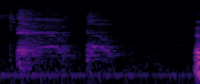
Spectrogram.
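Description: Near silence, with two faint, short breathy sounds from a person in the first second.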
